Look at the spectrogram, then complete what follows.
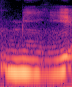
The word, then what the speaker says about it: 芈: And this one, thanks to the Chinese series 芈月传, I know it's pronounced 米 and it's a Chinese family name.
